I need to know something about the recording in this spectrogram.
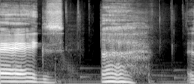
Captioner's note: sigh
